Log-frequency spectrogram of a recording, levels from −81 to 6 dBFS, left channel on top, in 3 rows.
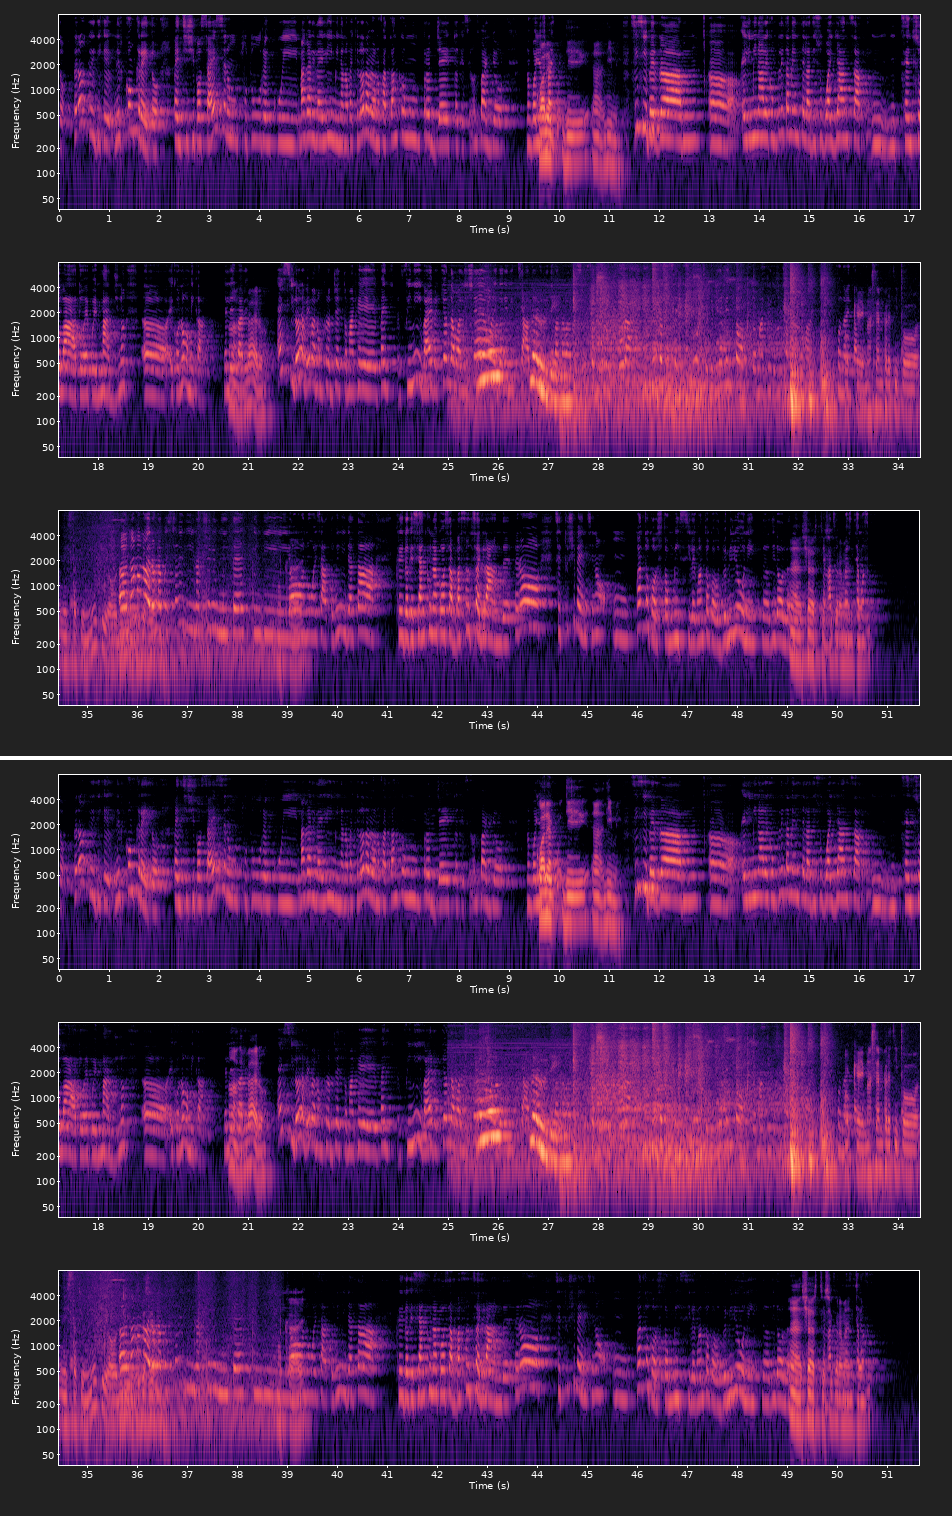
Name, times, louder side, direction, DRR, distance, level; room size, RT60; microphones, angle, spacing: voice 1, 0.0-2.0 2.3-8.9 9.4-9.9 11.5-18.6 18.9-20.1 20.5-21.0 21.6-28.8 29.0-32.3 32.8-33.4 35.5-40.8 41.2-49.3 49.7-50.7, left 2 dB, 65° left, 2.9 m, -27 dB
voice 2, 9.6-11.2 20.6-21.4 32.9-36.5 38.8-39.4 49.0-50.7, right 3 dB, 90° right, 1.0 m, -26 dB
sound 1, 25.0-32.9 33.3-34.1 34.6-37.5 37.7-38.9, right 2 dB, 25° right, 0.8 m, -22 dB
25.0 x 14.0 x 9.6 m
head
